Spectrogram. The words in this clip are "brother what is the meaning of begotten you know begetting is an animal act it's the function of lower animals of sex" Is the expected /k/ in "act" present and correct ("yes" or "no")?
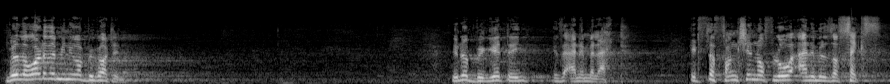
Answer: yes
